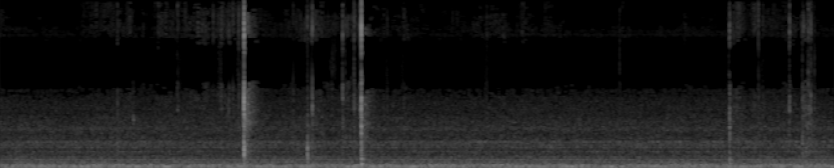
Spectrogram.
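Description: Masking transfer tape being picked and peeled off a laser-scored painted plywood round with a weeding tool: a few faint sharp clicks, three close together about two seconds in and one more near the end, over a steady low hum.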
